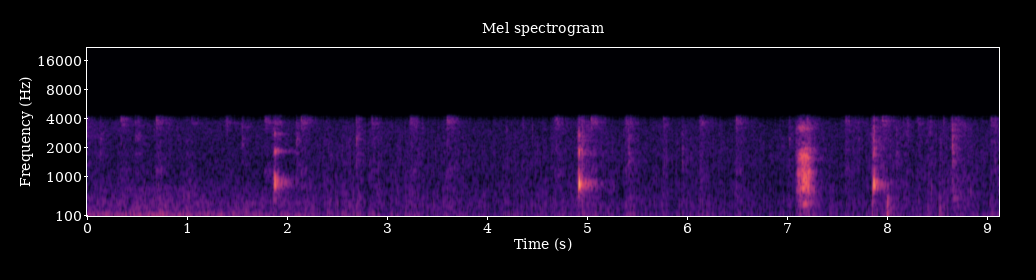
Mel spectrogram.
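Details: Soft, sharp hiccups at irregular intervals, about five in nine seconds, over low room noise; hiccups.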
